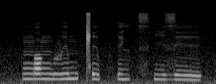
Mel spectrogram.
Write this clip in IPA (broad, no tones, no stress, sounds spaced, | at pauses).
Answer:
ŋ ɒ ŋ v ɪ m ǁ ɪ pʰ ɪ lʲ t͡sʰ i z ɪ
